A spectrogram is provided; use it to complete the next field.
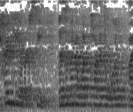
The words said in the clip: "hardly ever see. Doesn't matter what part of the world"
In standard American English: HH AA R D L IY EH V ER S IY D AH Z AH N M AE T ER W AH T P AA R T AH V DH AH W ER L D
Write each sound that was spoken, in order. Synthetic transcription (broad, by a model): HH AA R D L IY EH V ER S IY D AH Z AH N M AE T ER W AH T P AA R T AH V DH AH W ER L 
